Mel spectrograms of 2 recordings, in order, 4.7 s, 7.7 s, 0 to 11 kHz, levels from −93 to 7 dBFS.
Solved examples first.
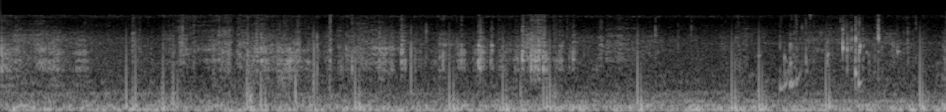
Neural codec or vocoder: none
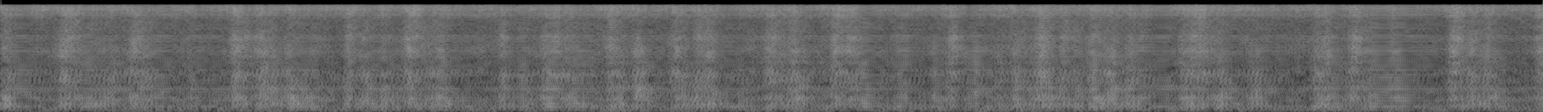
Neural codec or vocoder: vocoder, WaveNeXt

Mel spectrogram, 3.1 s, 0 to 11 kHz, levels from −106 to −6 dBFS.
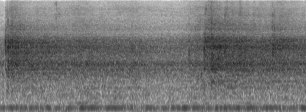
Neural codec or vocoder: none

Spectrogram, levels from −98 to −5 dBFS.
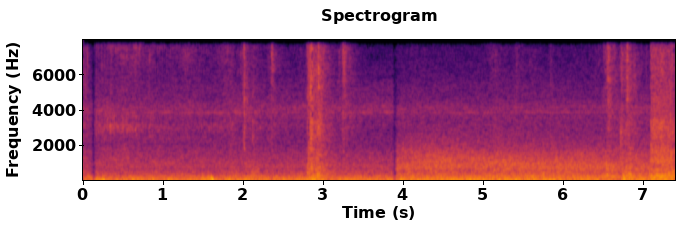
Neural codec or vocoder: none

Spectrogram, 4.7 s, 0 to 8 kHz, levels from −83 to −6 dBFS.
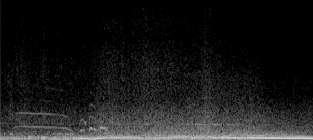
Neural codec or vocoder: none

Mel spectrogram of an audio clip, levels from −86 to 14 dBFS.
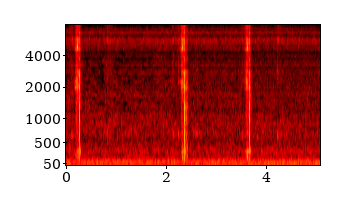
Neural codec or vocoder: vocoder, WaveNeXt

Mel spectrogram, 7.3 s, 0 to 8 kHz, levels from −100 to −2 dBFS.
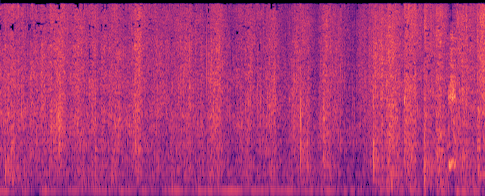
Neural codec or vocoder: none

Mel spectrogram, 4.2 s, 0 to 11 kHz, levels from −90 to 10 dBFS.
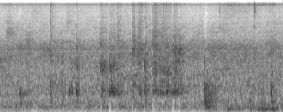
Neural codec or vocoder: vocoder, WaveNeXt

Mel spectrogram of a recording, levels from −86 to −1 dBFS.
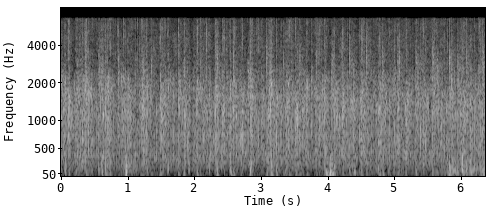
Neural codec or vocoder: vocoder, WaveNeXt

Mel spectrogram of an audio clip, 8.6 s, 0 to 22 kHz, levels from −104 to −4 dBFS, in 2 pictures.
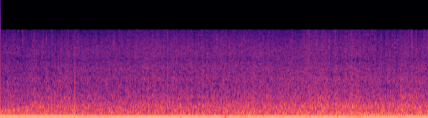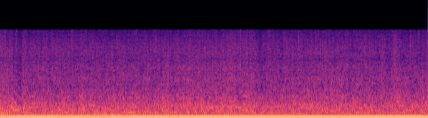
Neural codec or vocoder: none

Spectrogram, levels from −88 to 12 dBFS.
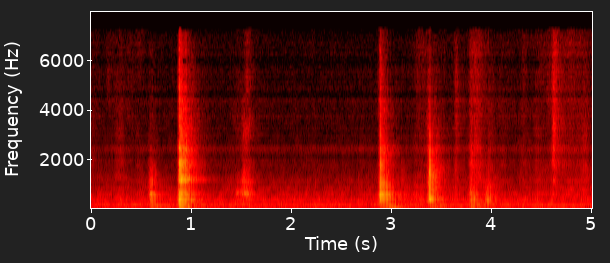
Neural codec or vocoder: vocoder, WaveNeXt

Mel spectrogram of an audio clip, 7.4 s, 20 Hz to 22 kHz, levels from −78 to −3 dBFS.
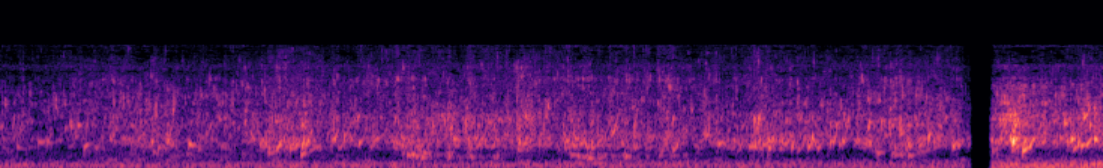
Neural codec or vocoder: none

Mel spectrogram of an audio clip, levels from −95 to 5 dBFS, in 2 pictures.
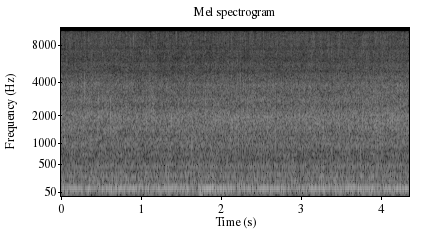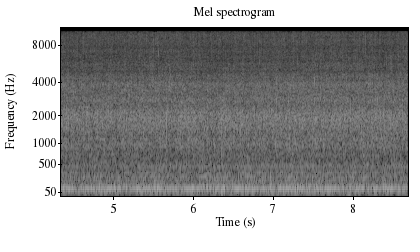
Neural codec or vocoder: none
